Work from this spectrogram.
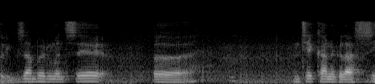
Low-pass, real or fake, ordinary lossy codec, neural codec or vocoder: none; fake; none; codec, 16 kHz, 0.5 kbps, X-Codec, WavLM features, trained on Multilingual LibriSpeech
